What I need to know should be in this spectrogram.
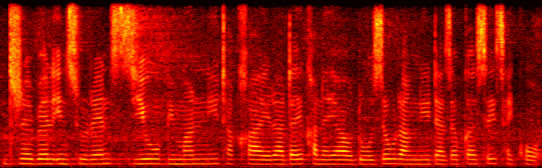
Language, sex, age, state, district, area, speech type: Bodo, female, 18-30, Assam, Chirang, rural, read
